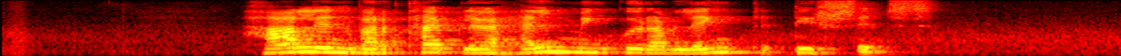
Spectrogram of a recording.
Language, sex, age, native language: Icelandic, female, 70-79, Icelandic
